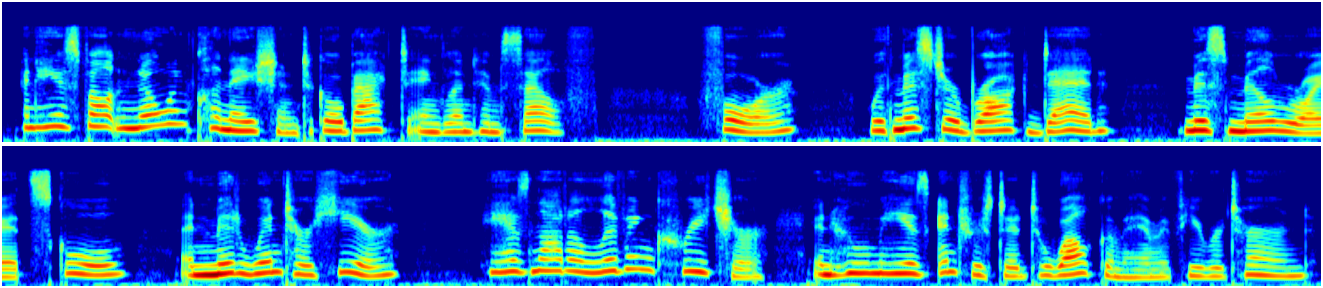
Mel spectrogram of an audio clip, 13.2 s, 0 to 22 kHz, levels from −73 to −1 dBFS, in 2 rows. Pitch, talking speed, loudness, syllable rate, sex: 255 Hz, 185 wpm, -18 LUFS, 5.4 syllables/s, female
